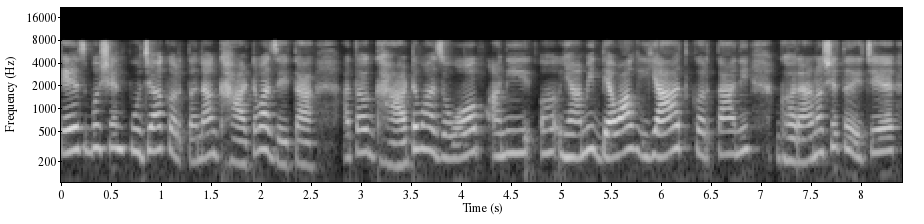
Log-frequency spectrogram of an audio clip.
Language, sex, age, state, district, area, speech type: Goan Konkani, female, 30-45, Goa, Quepem, rural, spontaneous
